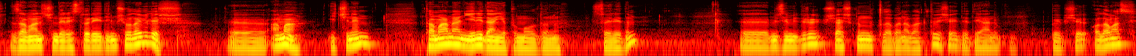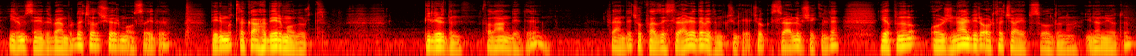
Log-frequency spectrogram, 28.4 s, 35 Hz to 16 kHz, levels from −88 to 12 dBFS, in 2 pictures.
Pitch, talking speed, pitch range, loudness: 100 Hz, 125 wpm, 90-115 Hz, -24 LUFS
